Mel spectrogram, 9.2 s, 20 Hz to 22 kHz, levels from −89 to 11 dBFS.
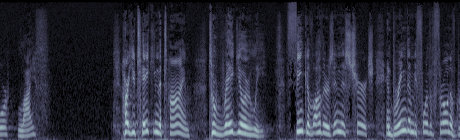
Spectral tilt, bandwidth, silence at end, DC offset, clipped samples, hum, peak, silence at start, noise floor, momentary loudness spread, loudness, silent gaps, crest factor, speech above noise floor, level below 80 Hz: -5 dB/octave; over 20 kHz; 0 s; under 0.1%; under 0.1%; none; -6 dBFS; 0 s; -60 dBFS; 13 LU; -23 LUFS; none; 18 dB; 37 dB; -54 dBFS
